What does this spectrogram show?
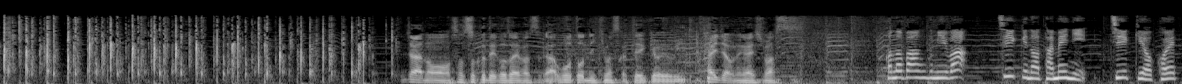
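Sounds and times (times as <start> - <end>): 
brisk applause from a small group: 0.0 - 4.1
speech: 4.0 - 8.1, 8.9 - 11.8.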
